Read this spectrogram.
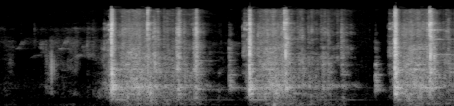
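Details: Portable generator with a replaced carburetor, still running old gas, on a hot-start attempt: three pull-start bursts that fire briefly then die. The hot engine won't run without choke.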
